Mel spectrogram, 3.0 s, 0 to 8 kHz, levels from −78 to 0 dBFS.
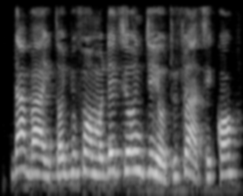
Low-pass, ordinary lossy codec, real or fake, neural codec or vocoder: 7.2 kHz; AAC, 32 kbps; real; none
